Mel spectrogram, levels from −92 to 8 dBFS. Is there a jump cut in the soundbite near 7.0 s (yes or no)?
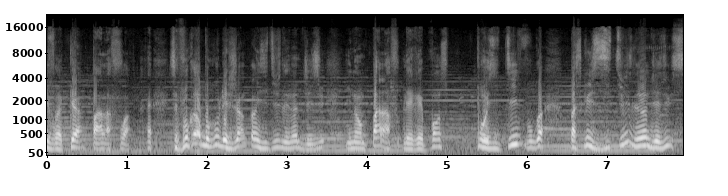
no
